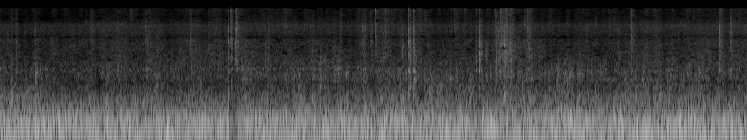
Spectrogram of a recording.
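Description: Car driving slowly over a rough, wet dirt track, heard inside the cabin: a steady low engine and tyre rumble, with a few short knocks and scrapes as the car jolts over the ruts and roadside bushes brush against it.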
